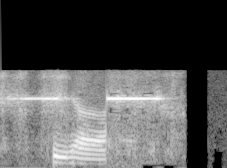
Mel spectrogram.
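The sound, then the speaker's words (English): A smoke detector sounding a sustained, high-pitched electronic tone that holds a steady pitch, briefly overlapped by a speaking voice before the tone cuts off. “somebody's fire or smoke detector going off? That's me, sorry.”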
